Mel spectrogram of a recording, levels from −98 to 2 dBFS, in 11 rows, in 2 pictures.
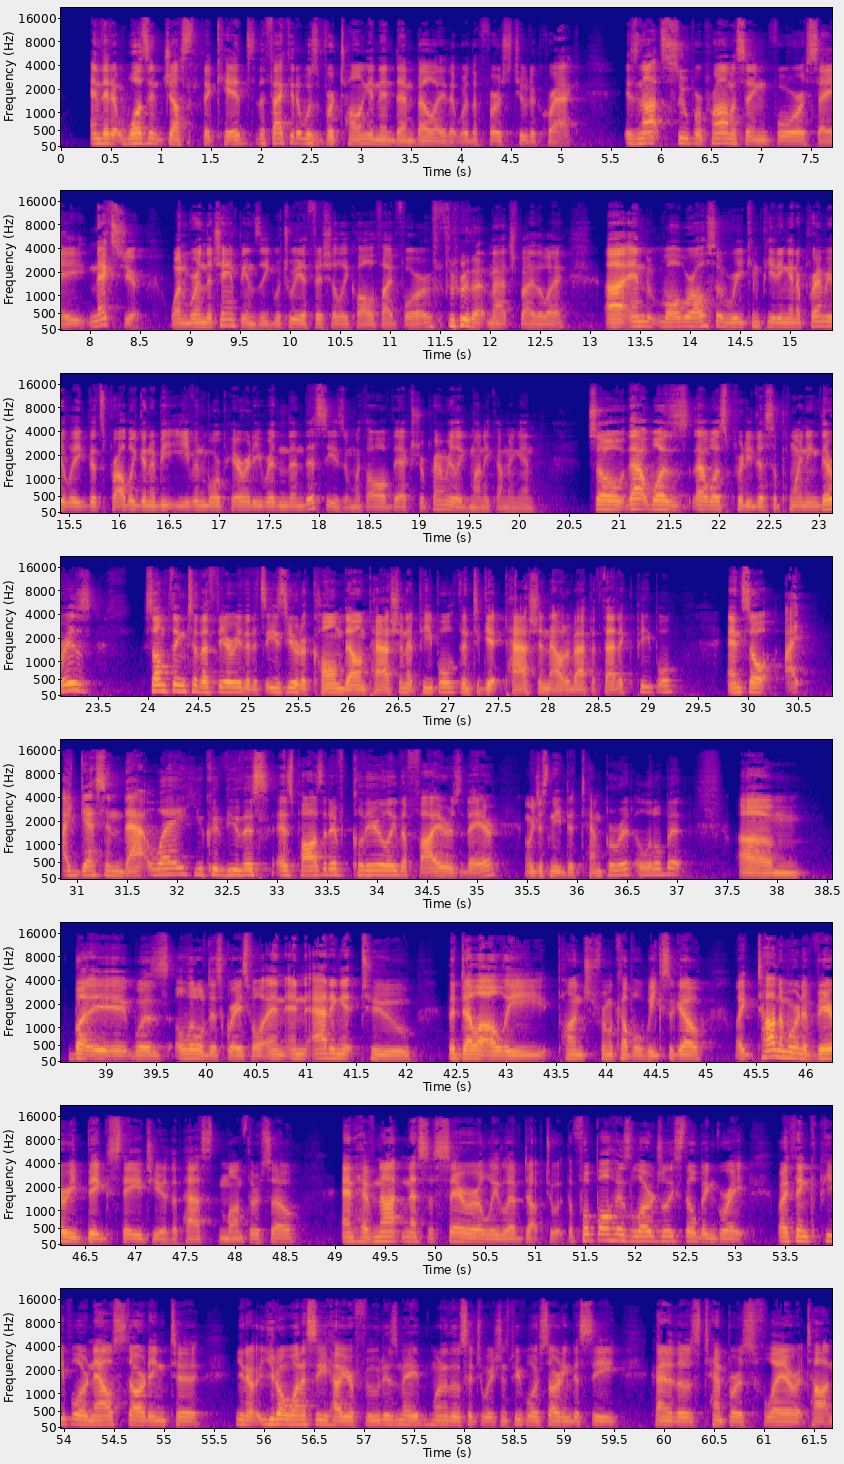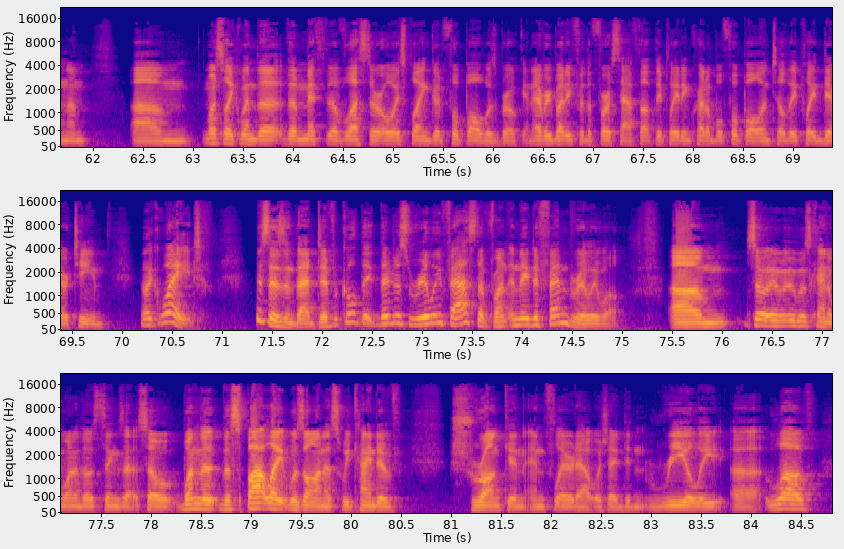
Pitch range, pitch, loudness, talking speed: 110-130 Hz, 115 Hz, -26 LUFS, 215 wpm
